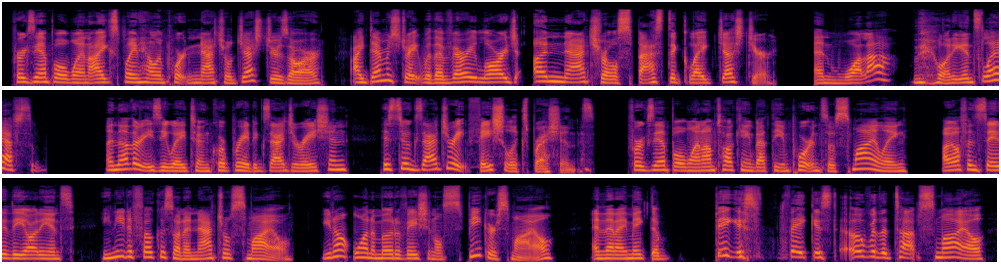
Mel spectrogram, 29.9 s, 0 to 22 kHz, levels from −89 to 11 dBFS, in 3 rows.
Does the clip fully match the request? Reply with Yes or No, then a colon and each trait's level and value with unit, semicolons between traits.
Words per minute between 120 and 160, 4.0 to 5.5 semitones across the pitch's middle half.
Yes: average, 155 wpm; average, 4.7 semitones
